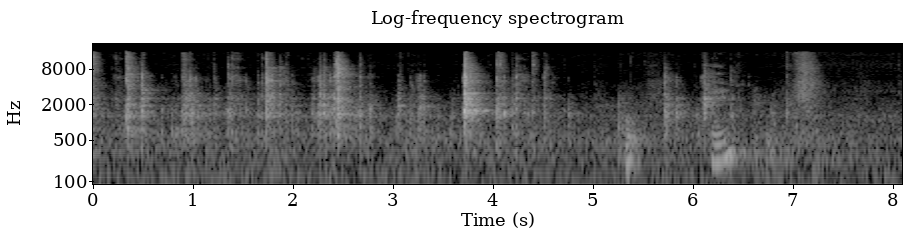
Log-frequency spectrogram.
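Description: Irregular small clicks, taps and scrapes of a square metal drive rod being slid through the plastic drums inside an aluminium shade headrail. The sharpest click comes a little under four seconds in.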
